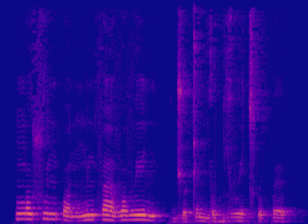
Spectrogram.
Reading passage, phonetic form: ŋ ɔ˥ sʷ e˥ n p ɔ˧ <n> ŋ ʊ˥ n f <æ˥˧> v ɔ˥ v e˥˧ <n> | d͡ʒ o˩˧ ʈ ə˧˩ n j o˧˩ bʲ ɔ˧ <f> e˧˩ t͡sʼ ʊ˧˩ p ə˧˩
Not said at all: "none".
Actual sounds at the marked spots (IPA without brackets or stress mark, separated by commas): n, a˥˧, n, v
